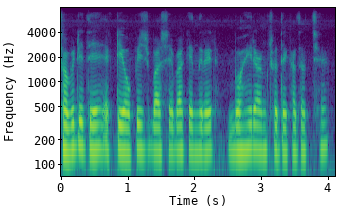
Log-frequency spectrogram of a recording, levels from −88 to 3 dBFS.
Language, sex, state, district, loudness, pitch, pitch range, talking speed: Bengali, male, West Bengal, Alipurduar, -19 LUFS, 145 Hz, 145-150 Hz, 130 wpm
